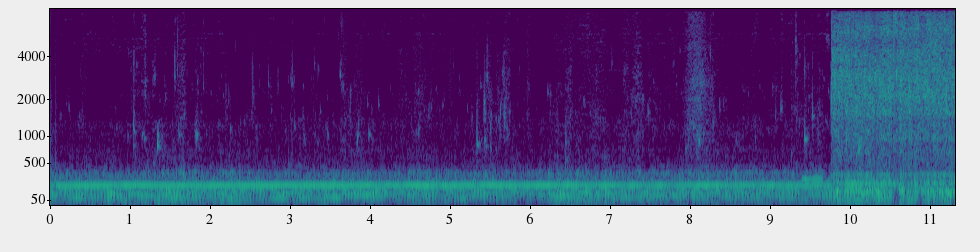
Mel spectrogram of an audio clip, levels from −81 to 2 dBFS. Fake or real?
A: real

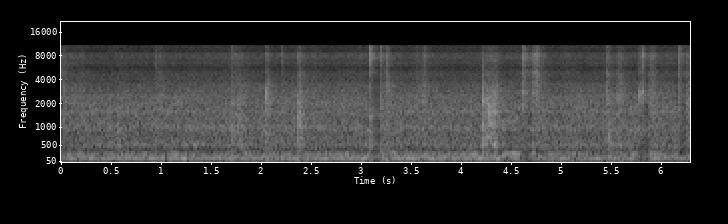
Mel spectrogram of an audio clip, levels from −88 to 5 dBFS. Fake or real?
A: fake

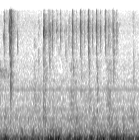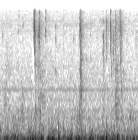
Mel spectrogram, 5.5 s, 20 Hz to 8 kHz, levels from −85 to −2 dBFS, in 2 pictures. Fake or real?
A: real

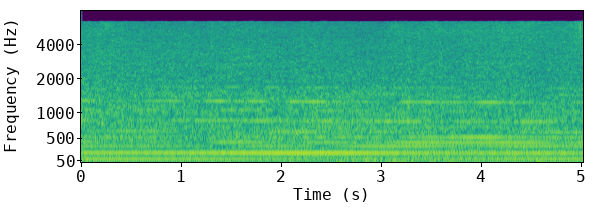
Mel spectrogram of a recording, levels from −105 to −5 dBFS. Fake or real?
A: real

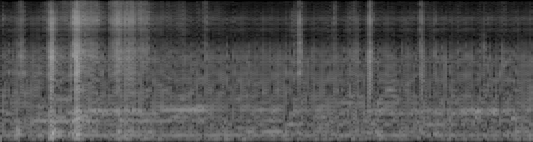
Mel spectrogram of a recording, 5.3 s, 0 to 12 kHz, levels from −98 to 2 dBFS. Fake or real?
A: fake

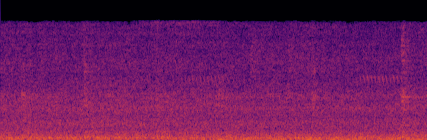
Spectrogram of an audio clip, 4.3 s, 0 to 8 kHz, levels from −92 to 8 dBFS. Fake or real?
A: real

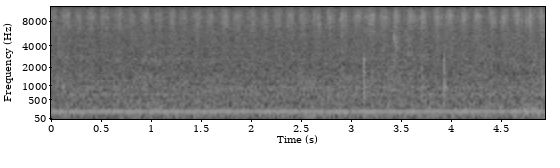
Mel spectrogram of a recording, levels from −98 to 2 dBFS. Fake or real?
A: real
